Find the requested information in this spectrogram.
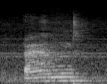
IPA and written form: bænd (Band)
